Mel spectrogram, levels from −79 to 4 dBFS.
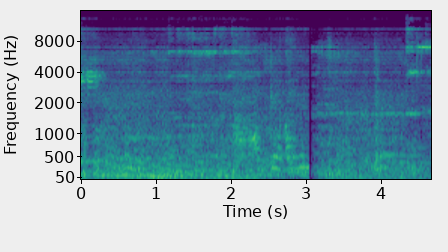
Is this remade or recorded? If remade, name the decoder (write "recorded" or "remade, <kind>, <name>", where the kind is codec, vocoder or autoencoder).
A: remade, codec, SNAC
